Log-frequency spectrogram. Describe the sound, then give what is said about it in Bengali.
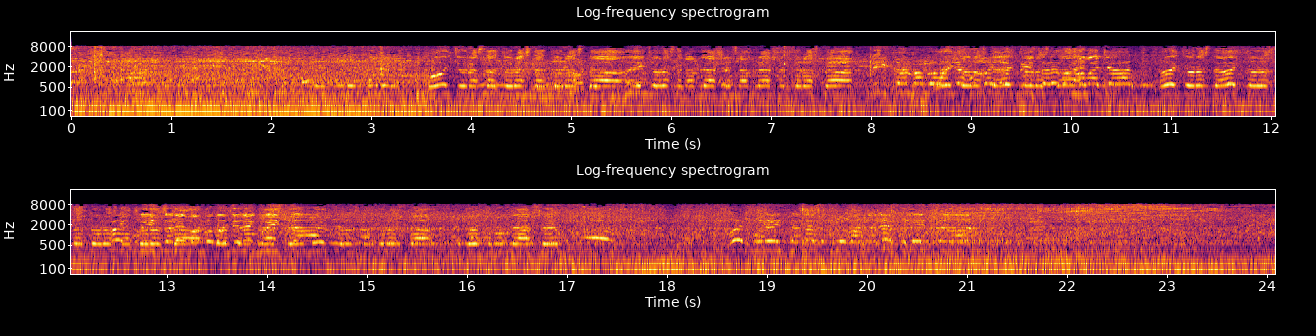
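A bus driving after setting off again, a steady low engine rumble under a constant murmur of passengers' chatter, loud and continuous throughout. “তারপর বাস আবার চলতে শুরু করল।”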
